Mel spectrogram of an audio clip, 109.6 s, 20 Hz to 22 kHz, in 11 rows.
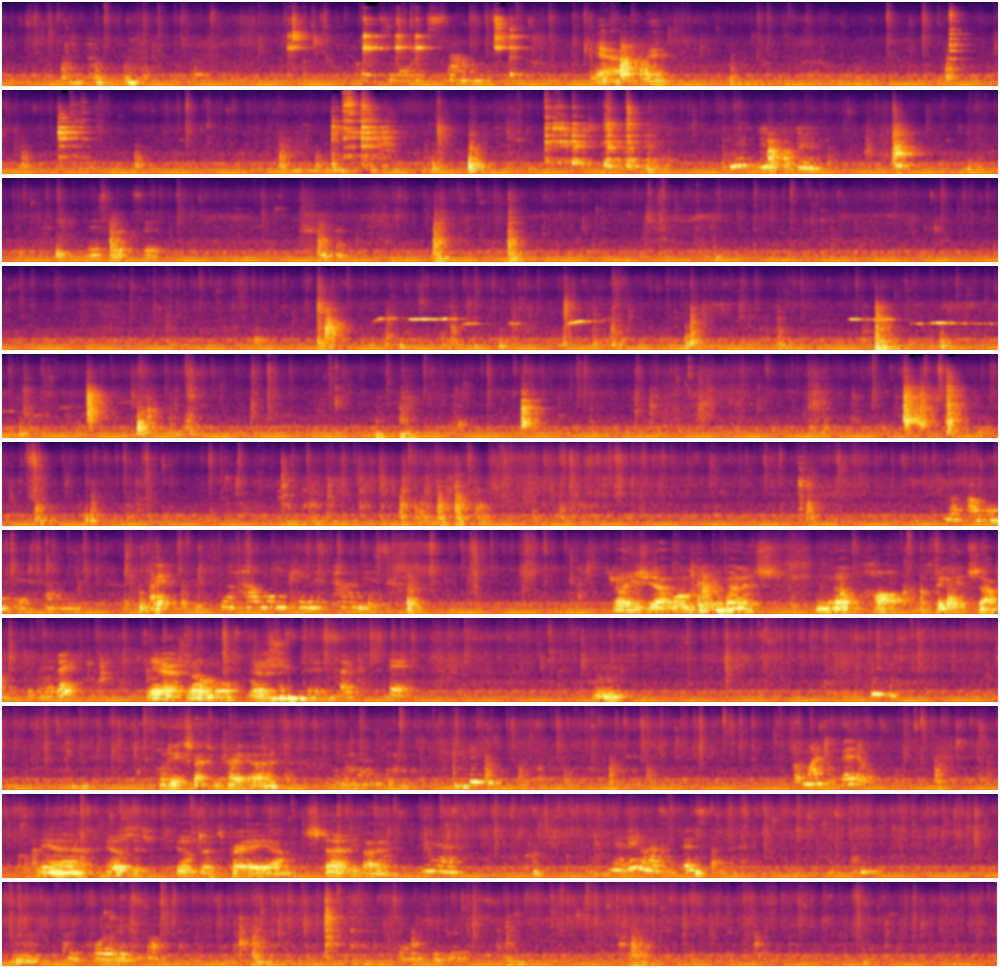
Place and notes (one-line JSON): {"title": "Penryn, Cornwall, UK - Breakfast at St Gluvias st", "date": "2013-02-27 13:12:00", "description": "Sittin in our kitchen, cooking Sausage n egg Sandwiches mmmmm", "latitude": "50.17", "longitude": "-5.10", "altitude": "9", "timezone": "Europe/London"}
